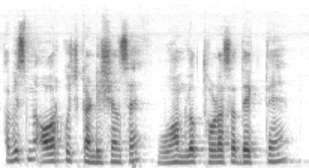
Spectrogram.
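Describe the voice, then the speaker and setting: A man teaching a lesson from slides, explaining carefully, repeating key words and reading English lines slowly with heavy stress. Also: fairly high pitch, warm tone.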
